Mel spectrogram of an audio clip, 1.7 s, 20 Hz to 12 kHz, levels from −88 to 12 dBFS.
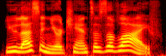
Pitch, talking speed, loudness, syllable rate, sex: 210 Hz, 215 wpm, -17 LUFS, 5.1 syllables/s, female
